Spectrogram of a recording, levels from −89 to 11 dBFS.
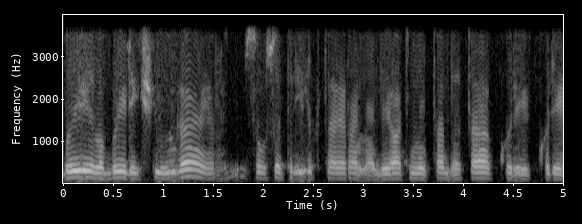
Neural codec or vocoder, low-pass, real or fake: vocoder, 44.1 kHz, 80 mel bands, Vocos; 3.6 kHz; fake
